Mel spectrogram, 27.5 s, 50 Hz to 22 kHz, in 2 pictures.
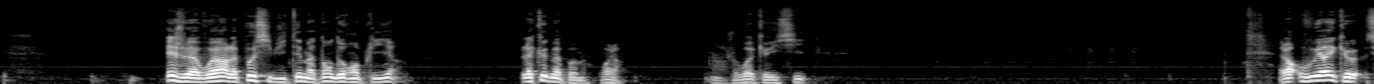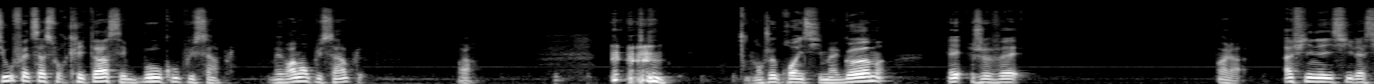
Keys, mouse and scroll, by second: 2.9 click, 4.0 click, 7.1 click, 7.9-9.4 drag, 11.8-13.6 drag, 14.1 click, 14.9-16.7 drag, 17.4 click, 18.2 click, 21.2 click, 23.4-25.8 drag.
